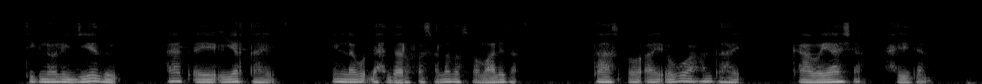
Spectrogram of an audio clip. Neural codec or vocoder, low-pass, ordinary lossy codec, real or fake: none; 7.2 kHz; none; real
